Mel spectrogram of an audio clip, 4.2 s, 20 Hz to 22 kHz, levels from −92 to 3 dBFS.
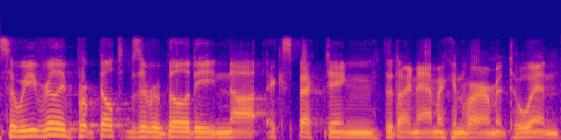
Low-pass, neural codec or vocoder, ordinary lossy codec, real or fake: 7.2 kHz; none; Opus, 32 kbps; real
